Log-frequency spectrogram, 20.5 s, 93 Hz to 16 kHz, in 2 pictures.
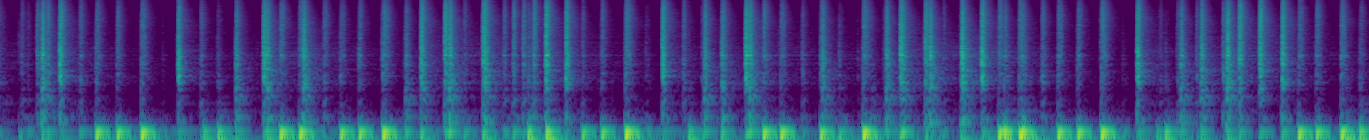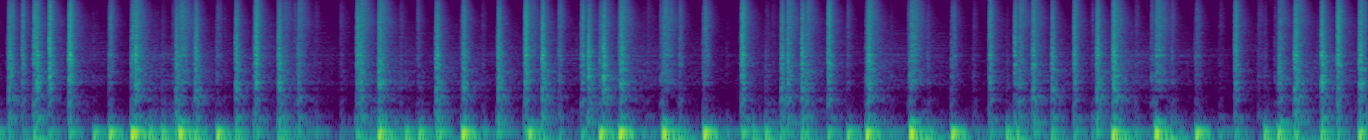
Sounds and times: Music: 0:00.0 - 0:20.5.

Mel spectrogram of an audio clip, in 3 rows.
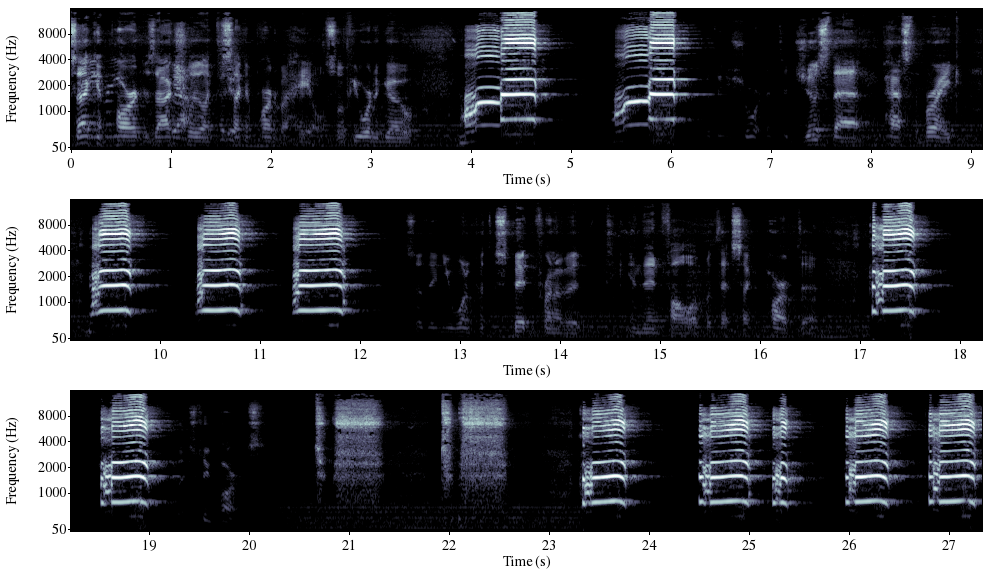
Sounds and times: Speech: 0:06.4 - 0:08.9, 0:12.5 - 0:16.6, 0:19.3 - 0:20.2.

